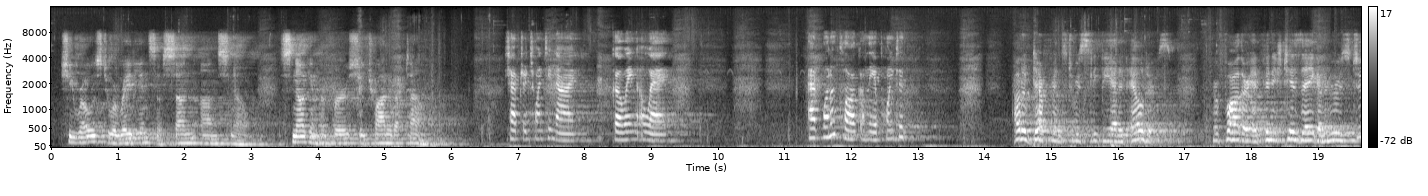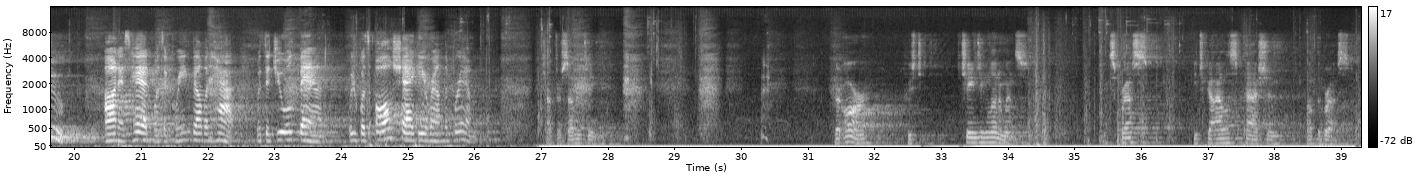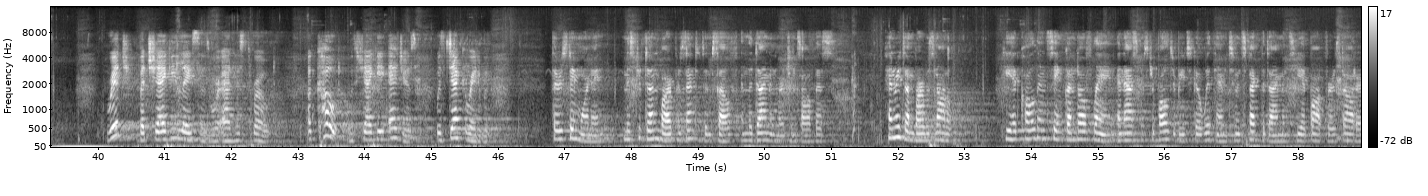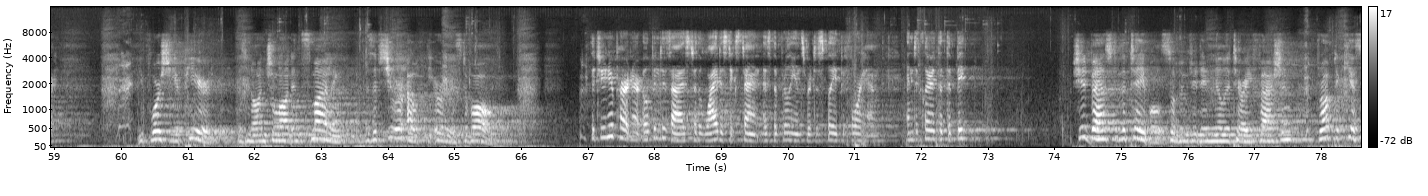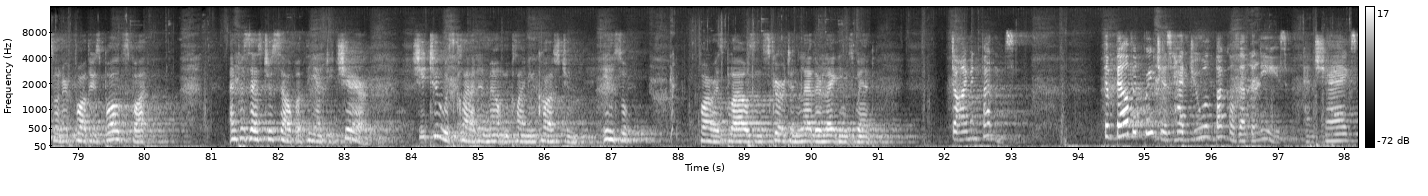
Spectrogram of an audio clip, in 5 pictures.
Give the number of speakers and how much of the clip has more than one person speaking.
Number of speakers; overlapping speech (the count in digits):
5, no overlap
